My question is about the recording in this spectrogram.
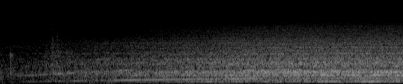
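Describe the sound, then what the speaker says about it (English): A Xiaomi air purifier fan spins up to full speed in manual mode, a steady whooshing roar that rises and grows louder over several seconds, with no one talking. "that's where the fan runs up to full speed. It's a fairly loud fan."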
